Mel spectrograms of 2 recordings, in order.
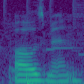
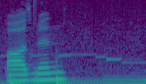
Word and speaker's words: Boseman: Chadwick Boseman. I almost said like Bosman.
